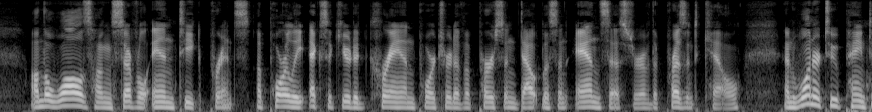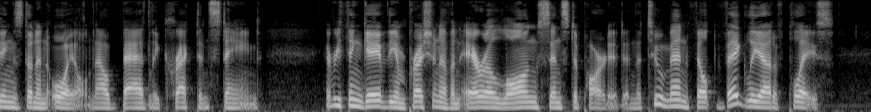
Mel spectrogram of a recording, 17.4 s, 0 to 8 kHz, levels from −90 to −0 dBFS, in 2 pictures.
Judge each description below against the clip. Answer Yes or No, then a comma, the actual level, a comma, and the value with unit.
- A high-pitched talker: No, low, 135 Hz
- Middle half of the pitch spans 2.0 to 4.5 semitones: Yes, narrow, 2.4 semitones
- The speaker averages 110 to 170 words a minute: No, average, 185 wpm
